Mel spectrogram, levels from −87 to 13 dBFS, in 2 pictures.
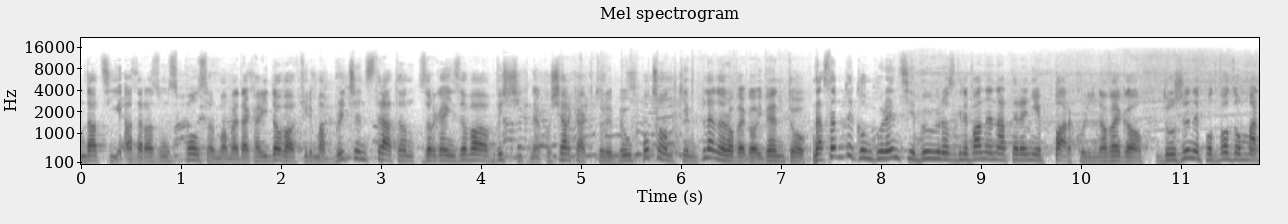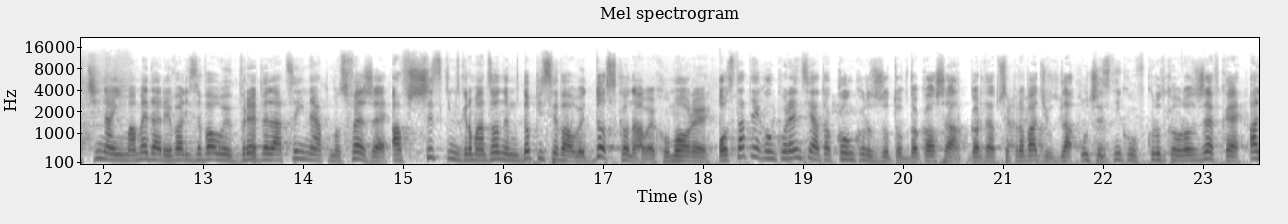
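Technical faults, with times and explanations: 0.35–0.59 s, 13.50–13.53 s, 17.35–17.40 s, 21.99–22.07 s: lost LE Audio frames. The decoder repeats the last spectrum with scrambled signs, so tones become a noisy smear. On a spectrogram, harmonics blur into flat broadband patches. The first gap totals 165 ms over 240 ms, with runs up to about 40 ms.
2.39 s: dropped buffer (overrun). About 20 ms of audio is skipped with no silence between, giving a jump in the sound. The likely cause is samples overwritten before being read. The waveform shows a sharp discontinuity.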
